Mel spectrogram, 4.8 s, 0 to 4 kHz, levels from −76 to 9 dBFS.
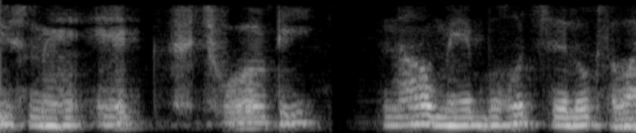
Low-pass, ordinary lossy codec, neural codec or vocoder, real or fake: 3.6 kHz; AAC, 16 kbps; vocoder, 24 kHz, 100 mel bands, Vocos; fake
